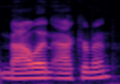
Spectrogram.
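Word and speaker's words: Malin Akerman: Malin Ackerman. Wait. You're just doing Malin. a bunch of syllables.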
